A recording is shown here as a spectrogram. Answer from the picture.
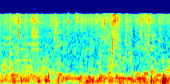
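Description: A small boat's motor running steadily nearby, with wind on the microphone.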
